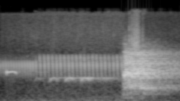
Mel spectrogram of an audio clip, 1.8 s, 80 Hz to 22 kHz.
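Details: A roe deer gives one loud, hoarse bark that starts abruptly and fades, at night in fir forest at 2,000 m in the Chistau valley, Pyrenees. Before it, the steady pulsing call of a boreal owl runs in the quiet background.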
